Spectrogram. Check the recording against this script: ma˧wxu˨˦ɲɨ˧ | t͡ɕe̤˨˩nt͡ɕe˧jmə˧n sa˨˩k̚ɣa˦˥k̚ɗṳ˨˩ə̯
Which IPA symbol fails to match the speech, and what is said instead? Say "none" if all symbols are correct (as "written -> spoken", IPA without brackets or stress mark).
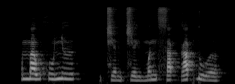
e˧ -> e̤˨˩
